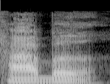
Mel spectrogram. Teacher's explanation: با کے اوپر کلکلہ کیا، با کو اٹھایا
